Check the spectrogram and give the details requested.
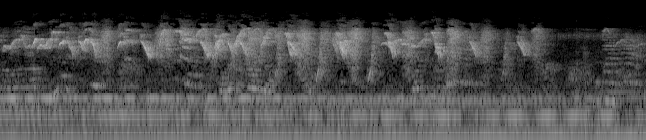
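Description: Birds chattering in a fast, dense run of high, quick downward-sliding notes, several a second, that thin out near the end.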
